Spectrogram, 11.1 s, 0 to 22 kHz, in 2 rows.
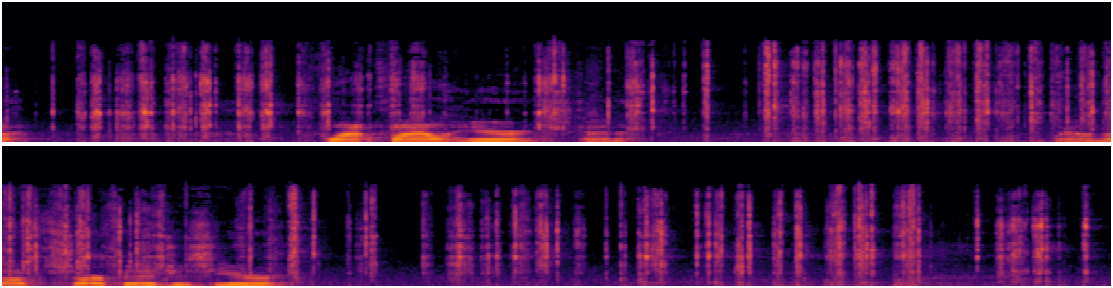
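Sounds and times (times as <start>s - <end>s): file scraping metal: 0.0s - 11.0s.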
